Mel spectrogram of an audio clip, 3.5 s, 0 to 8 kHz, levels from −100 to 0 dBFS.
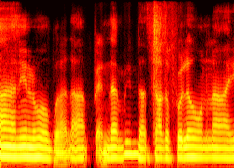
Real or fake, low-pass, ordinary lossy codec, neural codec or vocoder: fake; none; none; codec, 16 kHz, 1 kbps, X-Codec, HuBERT features, trained on LibriSpeech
